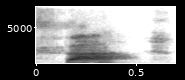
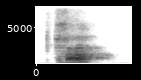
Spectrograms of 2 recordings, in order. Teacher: ao invés de fa no coreano você falaria um som com um som do P com bastante ar um som do P aspirado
